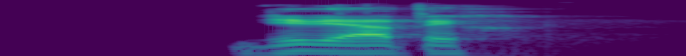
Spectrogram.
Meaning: genitive/prepositional plural of девя́тая (devjátaja)
- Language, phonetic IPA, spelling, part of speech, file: Russian, [dʲɪˈvʲatɨx], девятых, noun, Ru-девятых.ogg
